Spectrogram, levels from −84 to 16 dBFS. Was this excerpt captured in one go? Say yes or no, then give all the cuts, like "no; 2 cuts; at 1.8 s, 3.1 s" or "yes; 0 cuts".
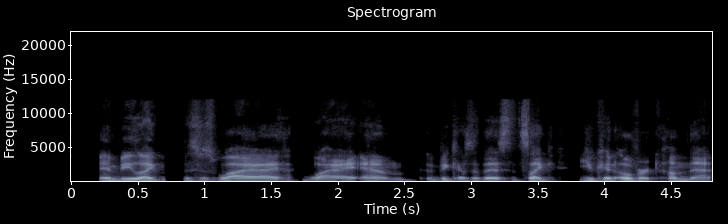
no; 2 cuts; at 1.7 s, 2.7 s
